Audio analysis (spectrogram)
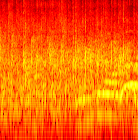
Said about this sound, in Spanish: Ha sido maravilloso. Bueno, un aplauso para...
